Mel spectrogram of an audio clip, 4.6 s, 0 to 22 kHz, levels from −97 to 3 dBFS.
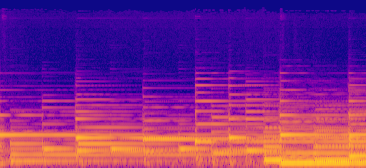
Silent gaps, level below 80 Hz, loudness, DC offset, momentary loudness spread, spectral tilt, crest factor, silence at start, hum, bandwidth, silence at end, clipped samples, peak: none; -30 dBFS; -17 LUFS; under 0.1%; 8 LU; -11 dB/octave; 14 dB; 0 s; none; 4.6 kHz; 0 s; under 0.1%; -2 dBFS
